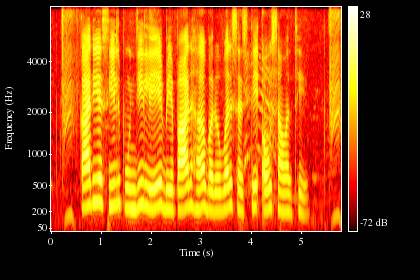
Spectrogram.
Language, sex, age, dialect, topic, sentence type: Chhattisgarhi, male, 41-45, Eastern, banking, statement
